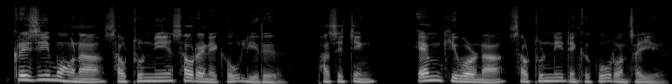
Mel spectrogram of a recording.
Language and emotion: Bodo, neutral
